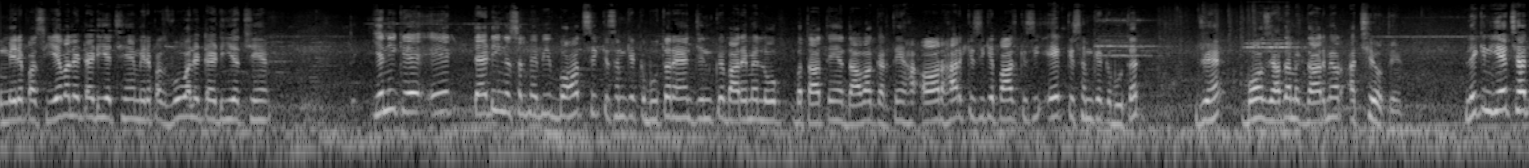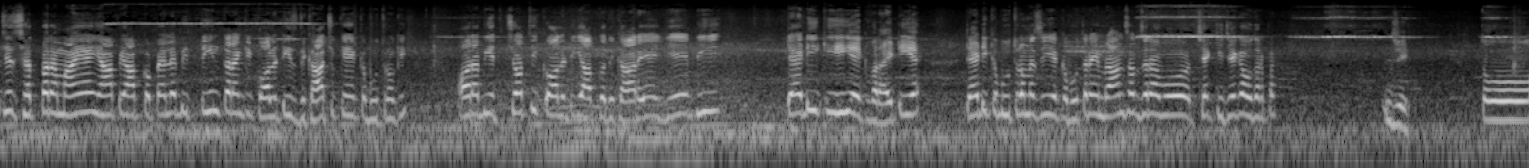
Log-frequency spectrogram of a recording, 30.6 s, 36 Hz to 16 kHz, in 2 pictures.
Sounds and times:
Speech: 0.0s - 2.8s, 3.6s - 11.4s, 12.0s - 14.0s, 14.7s - 22.5s, 30.1s - 30.5s
Outside, urban or manmade: 0.0s - 30.5s.

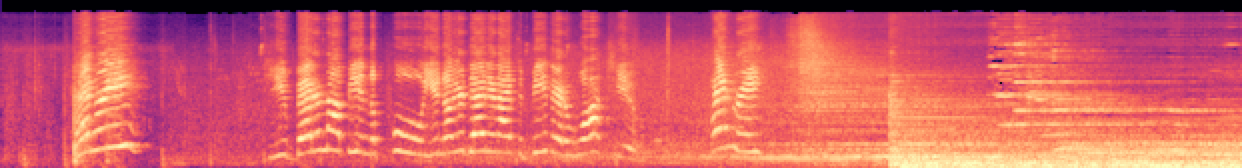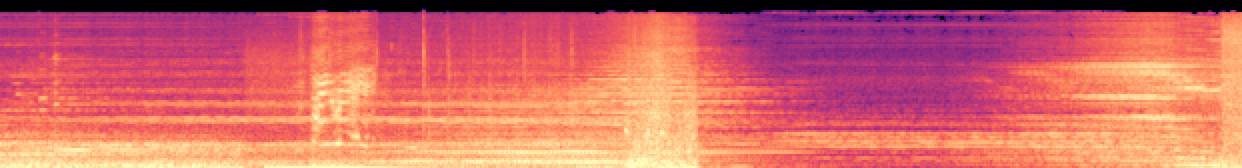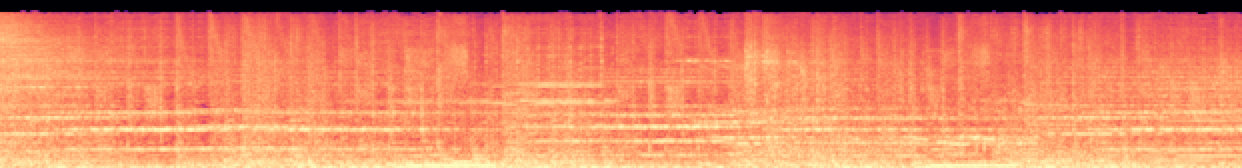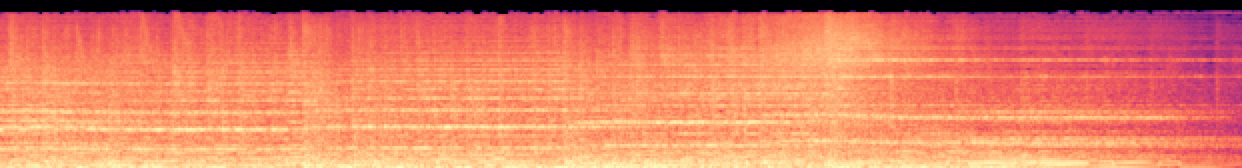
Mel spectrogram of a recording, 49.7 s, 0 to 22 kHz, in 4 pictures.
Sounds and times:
Scary music: 7.6s - 49.6s.

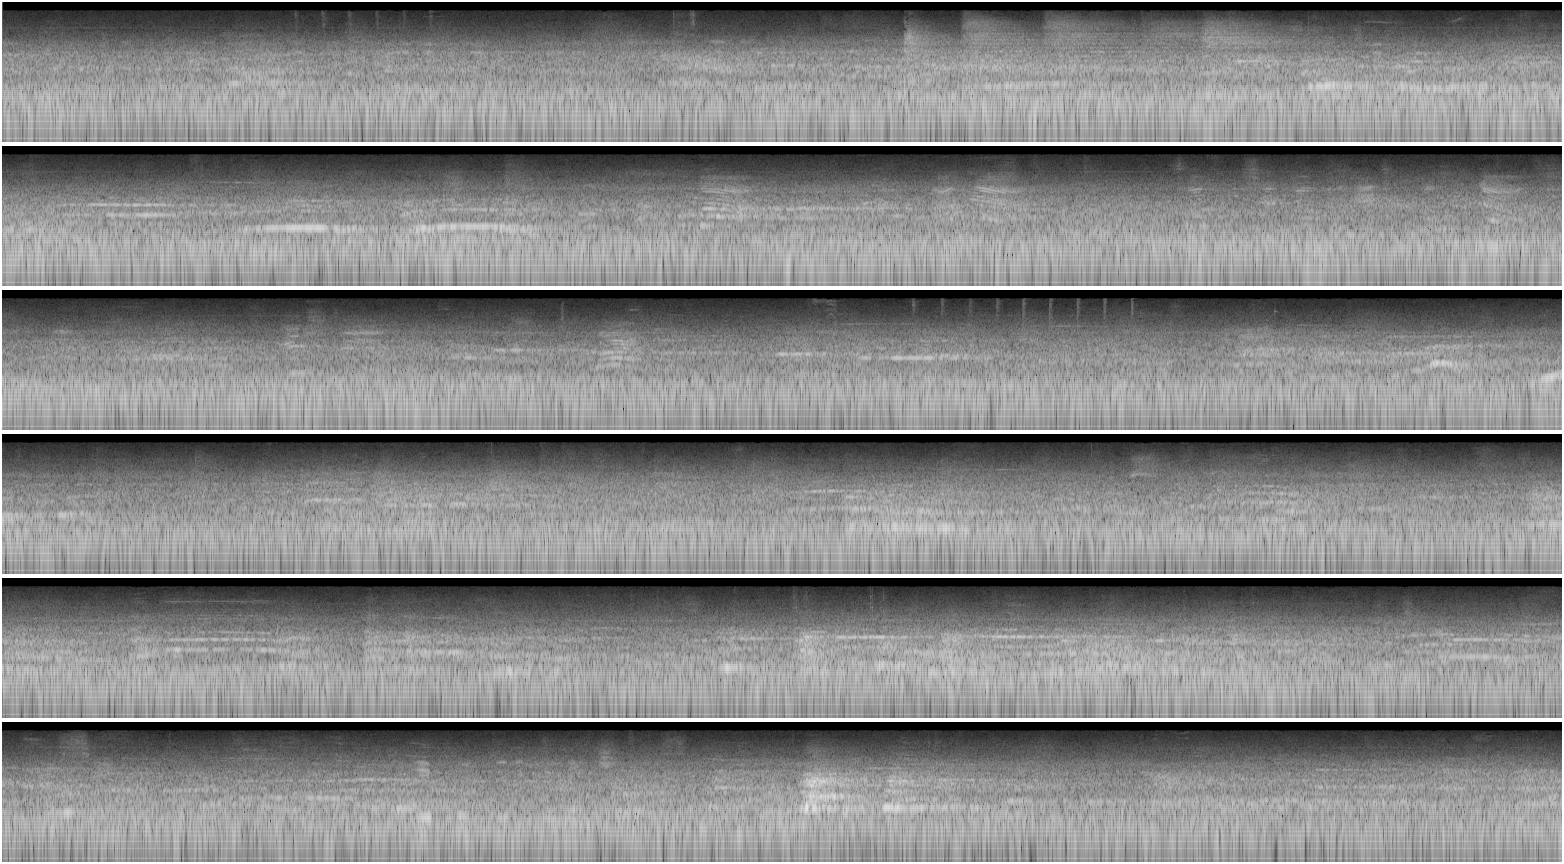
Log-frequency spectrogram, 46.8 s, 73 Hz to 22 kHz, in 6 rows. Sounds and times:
Speech: 0.0s - 46.8s.

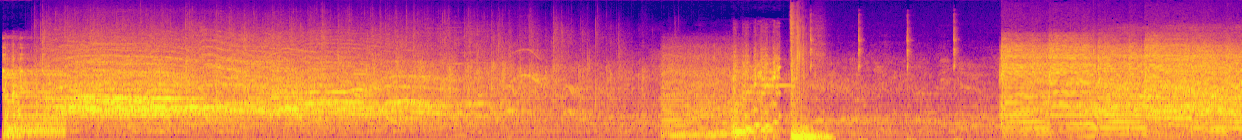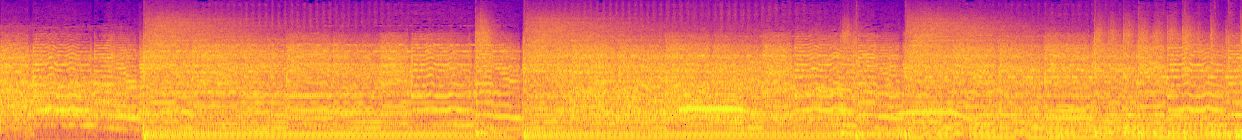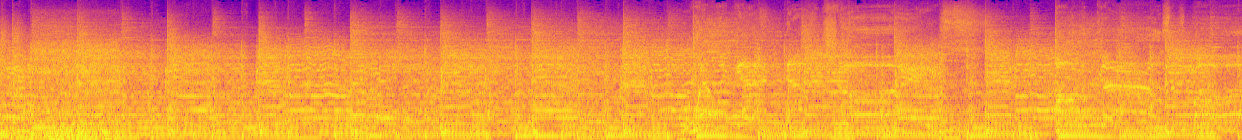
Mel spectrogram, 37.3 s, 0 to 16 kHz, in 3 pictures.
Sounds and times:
Guitar: 0.0s - 0.8s, 6.6s - 8.7s, 10.0s - 37.2s.

